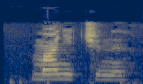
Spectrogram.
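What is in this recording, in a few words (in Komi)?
"манитчыны", Komi-Zyrian, female; kpv audio dict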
